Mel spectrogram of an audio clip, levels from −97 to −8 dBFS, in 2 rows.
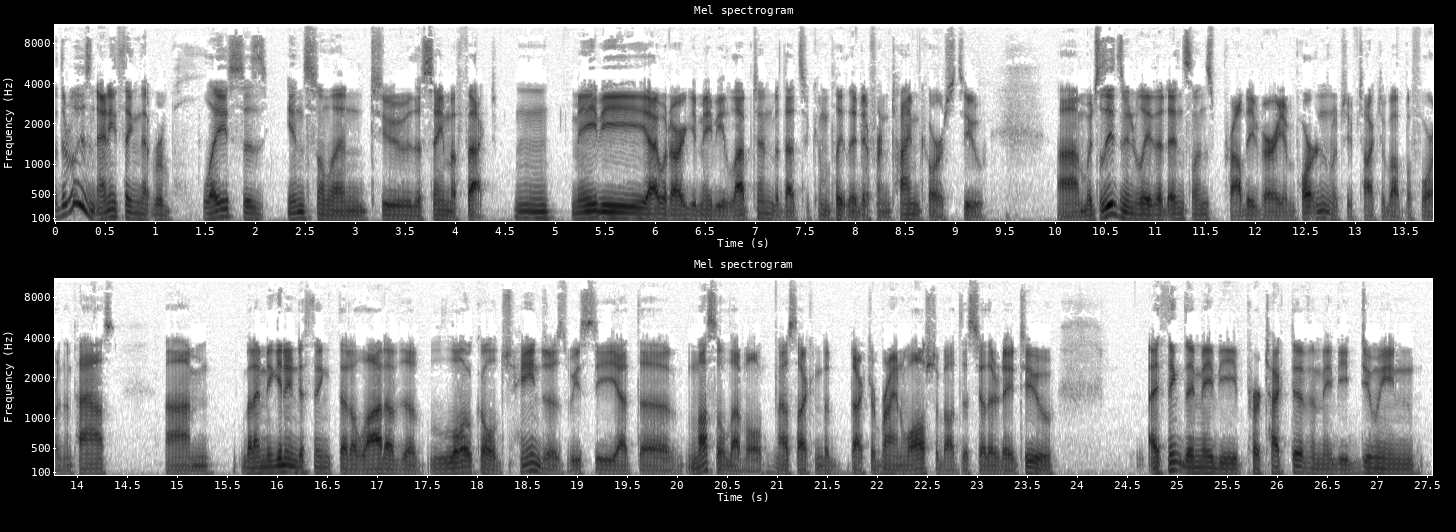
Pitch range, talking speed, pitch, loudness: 75-90 Hz, 190 wpm, 80 Hz, -24 LUFS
